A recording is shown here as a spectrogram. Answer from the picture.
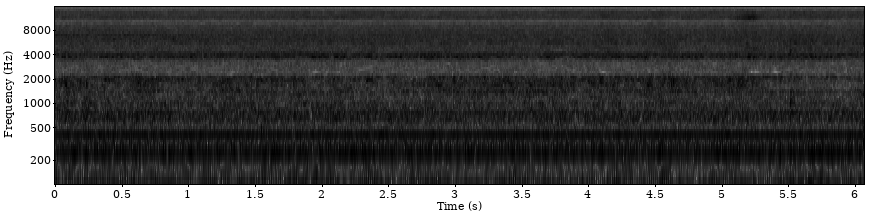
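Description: Faint steady electrical hum with light hiss: quiet room tone with no other sound.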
